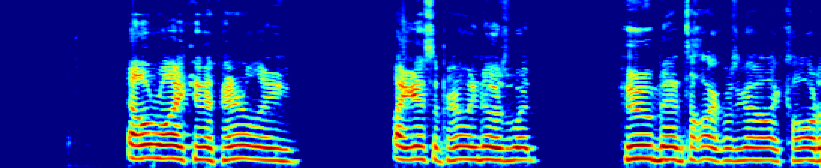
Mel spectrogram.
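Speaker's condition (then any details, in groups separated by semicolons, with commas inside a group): Cerebral palsy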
